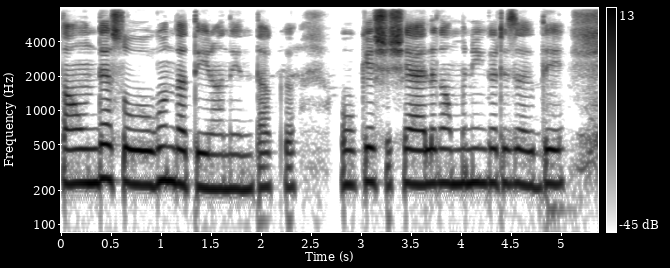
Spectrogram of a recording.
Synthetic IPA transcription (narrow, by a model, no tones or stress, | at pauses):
t̪ãːʊnd̪ɛːsoːɡɦʊnd̪aːt̪eːɾãːd̪ɪnt̪ək | oːkeːʃʃɛːlkəmnĩːkəɾiːs̬əkd̪eː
